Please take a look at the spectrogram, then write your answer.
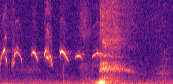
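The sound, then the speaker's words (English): A bird chirps in a quick series of short, high tweets, about half a dozen in a row, with a brief louder rustling burst partway through, moderately quiet. “And then you'll hear like a bird.”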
